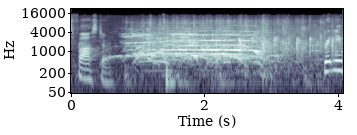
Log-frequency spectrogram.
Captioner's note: applause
